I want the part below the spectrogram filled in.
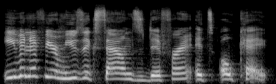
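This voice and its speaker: Here a singer-songwriter, a young woman whose voice sits high, talks loosely as an interview guest, at ease, filler-heavy and quick to break into laughter. Background noise can be heard.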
